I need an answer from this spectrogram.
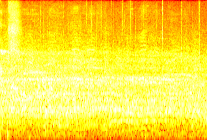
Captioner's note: spectators cheering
